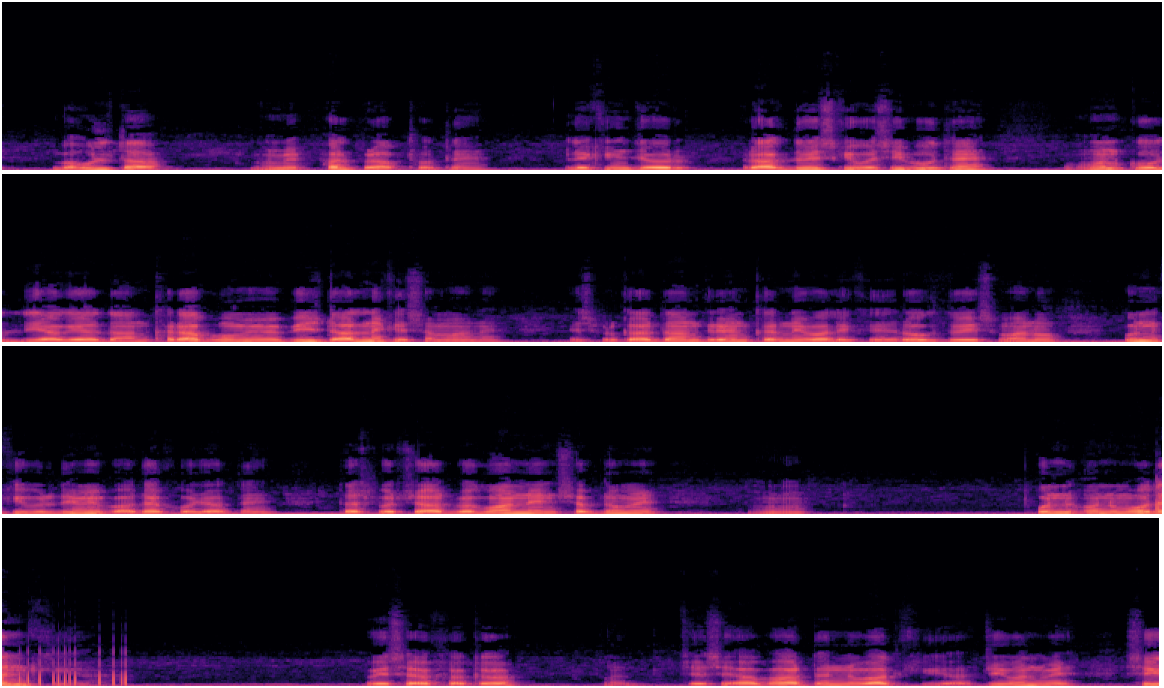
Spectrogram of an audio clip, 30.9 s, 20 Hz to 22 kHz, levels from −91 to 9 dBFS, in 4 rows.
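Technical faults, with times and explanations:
23.16–24.03 s, train of clicks: About fifteen similar clicks tick over the sound, roughly 16 per second, at an uneven pace. They stand well above the signal, around 15 dB louder. Interference from nearby equipment or a faulty connection or power supply is the likely source.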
